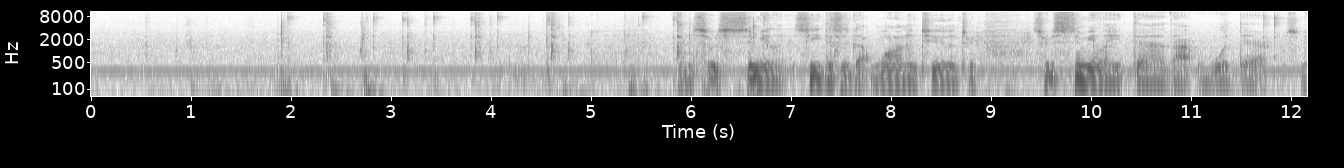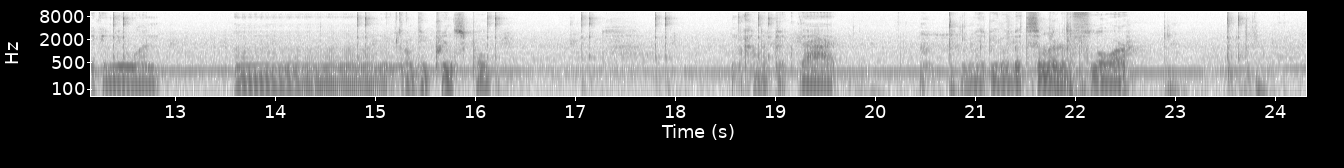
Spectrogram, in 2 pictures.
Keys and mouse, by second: 2.2-10.5 middle drag, 11.8-14.2 drag, 14.8-19.1 drag, 20.7 a, 22.3 shift+z, 23.8-24.3 drag.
